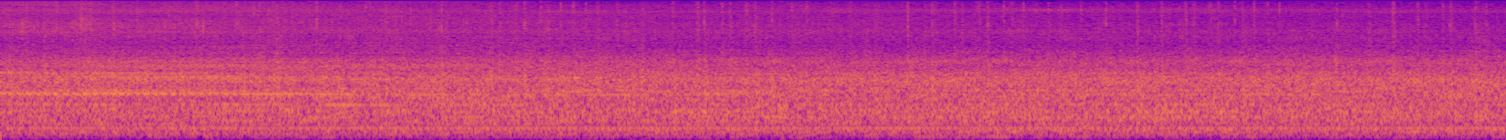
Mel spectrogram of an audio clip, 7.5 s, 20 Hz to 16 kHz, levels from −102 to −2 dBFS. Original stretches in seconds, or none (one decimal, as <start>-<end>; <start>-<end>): 0.0-4.0; 4.7-7.5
